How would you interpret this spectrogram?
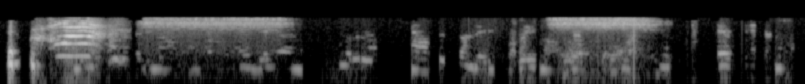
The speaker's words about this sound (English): She's in her crib yelling because she don't want to go to bed. And she wants somebody to take her out.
